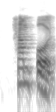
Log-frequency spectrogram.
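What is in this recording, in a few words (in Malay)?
"hamput", Malay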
